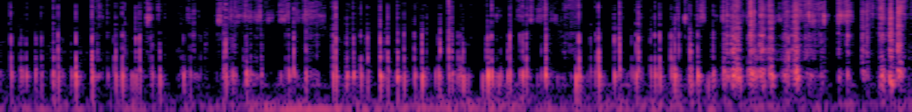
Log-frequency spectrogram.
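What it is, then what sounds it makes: Faux leather notebook cover scratched. Fingernails scratch a blue faux leather hardcover notebook with a stitched edge, working over the cover and the page block. It makes a steady run of quick, dry scratching strokes with a soft midrange body, faint high hiss, and no ring after each stroke.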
